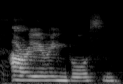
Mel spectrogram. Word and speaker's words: Arya Ingvorsen: And today we're talking to Arya Ingvorsen. Is that right, Arya? Have I said it right? Yeah, that's fine. That's perfect. How do you say it? Arya Ingvorsen.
